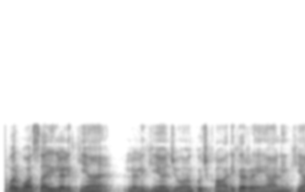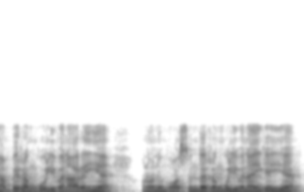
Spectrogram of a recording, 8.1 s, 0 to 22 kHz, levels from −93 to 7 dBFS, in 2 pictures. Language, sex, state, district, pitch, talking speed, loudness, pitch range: Hindi, female, Chhattisgarh, Bastar, 205 Hz, 215 wpm, -29 LUFS, 195-210 Hz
